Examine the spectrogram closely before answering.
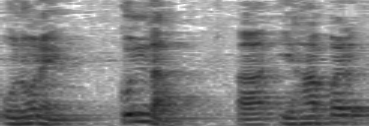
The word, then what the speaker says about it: Cunda: है वो है CUNDA, तो इसको कुंदा प्रोनाउंस करे या चंद प्रोनाउंस करे, ये पाठकों ने अपने आप से पूछना चाहिए। CUNDA तो मैंने स्पष्टीकरण के लिए कुंदा यूज किया है, ये चुंद भी हो सकता है या चंद भी हो सकता है।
